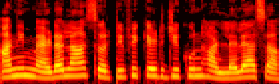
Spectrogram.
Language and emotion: Goan Konkani, neutral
